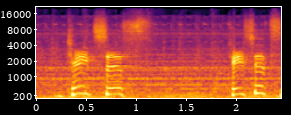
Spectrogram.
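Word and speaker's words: Cait Sith: month or two and said that it's going to be pronounced Kate Sith and not k shei or something else and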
